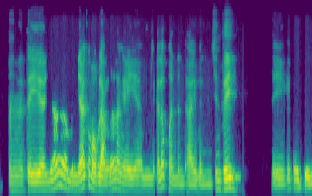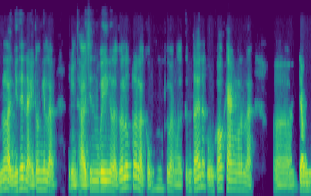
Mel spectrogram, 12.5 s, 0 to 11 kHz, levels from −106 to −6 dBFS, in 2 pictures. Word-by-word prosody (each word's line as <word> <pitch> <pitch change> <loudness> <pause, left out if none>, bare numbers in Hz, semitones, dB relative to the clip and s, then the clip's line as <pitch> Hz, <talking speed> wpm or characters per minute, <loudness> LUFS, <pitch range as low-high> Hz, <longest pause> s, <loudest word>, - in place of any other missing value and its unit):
Ừ, - - -7 0.3
thì, 135 0 +4
ờ, 130 -1 +5
nhớ, 145 +4 -1 0.3
mình 120 - -3
nhớ 145 +7 +5
có - - -1
một 135 -2 +3
lần 115 -1 +4
đó - - +2
là 150 -2 0
ngày 120 -2 0
ờ, 115 0 -3 0.3
cái 145 - -2
lúc 185 0 +1
mà, - - -3 0.3
thời 110 -1 -3
mình 110 0 -7
sinh 140 +4 -6
viên, 165 - +6 0.6
thì 110 0 -4
cái - - -6
câu 150 -1 +2
chuyện 110 - +4
nó 155 - 0
là 155 - +5
như 125 +3 0
thế 170 +2 +3
này, 110 -8 +1
có 150 - +1
nghĩa 150 0 -1
là, 120 -6 0 0.3
ừm, 110 - -3
thời 110 0 +2
sinh 145 +3 -2
viên 145 0 +5
là - - +2
cái 155 - +3
lúc 180 0 +2
đó 180 - +3
là - - +2
cũng - - -7 0.2
là 130 -3 -3
là 110 -1 -7
kinh 135 - -9
tế 155 +4 +2
nó 195 - -3
cũng - - -4
khó 160 +7 0
khăn 145 -2 +2
nên 135 0 -4
là, 115 -3 -4 0.4
ờ, 105 -1 -6 0.2
trong 130 - +5
135 Hz, 260 wpm, -21 LUFS, 115-150 Hz, 0.6 s, viên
